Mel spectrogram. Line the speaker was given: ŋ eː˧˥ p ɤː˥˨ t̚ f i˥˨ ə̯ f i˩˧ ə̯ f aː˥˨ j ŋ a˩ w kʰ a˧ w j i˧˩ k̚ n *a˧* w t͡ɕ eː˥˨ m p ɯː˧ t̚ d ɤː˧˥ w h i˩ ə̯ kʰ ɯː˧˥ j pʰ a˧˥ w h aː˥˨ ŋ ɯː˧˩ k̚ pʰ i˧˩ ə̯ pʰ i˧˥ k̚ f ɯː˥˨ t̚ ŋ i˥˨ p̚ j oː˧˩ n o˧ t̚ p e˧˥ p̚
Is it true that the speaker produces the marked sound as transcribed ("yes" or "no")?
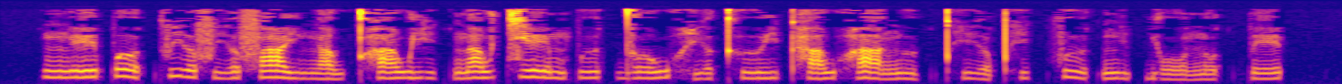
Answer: no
